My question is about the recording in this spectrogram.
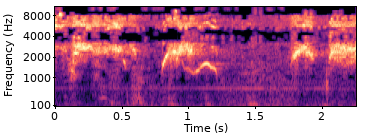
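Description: A large troop of macaques squealing and chattering together, with many high-pitched calls overlapping and a short rising-and-falling squeal about halfway through.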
